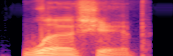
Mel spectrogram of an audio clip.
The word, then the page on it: worship: British English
